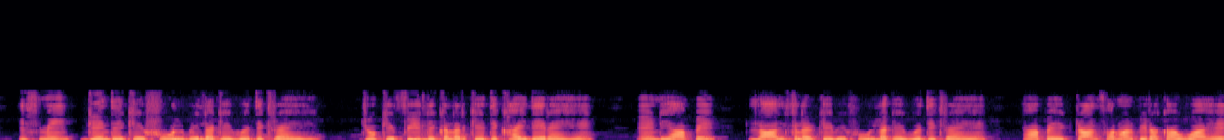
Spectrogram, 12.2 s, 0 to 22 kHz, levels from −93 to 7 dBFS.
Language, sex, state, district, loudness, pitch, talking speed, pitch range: Hindi, male, Jharkhand, Jamtara, -18 LUFS, 160 Hz, 195 wpm, 145-170 Hz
